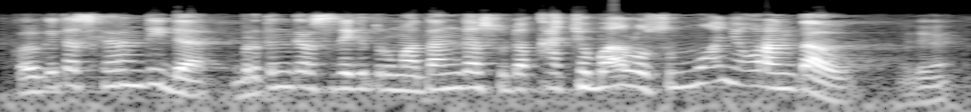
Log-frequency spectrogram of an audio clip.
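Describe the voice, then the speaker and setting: A man's voice: high voice, expressive, quick pace, highs cut off, a little hiss or hum. A man giving a religious sermon, telling stories in a loose conversational way and often tagging his sentences with small fillers. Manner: conversational storytelling with frequent tag fillers. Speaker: Islamic preacher. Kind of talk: sermon lecture.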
